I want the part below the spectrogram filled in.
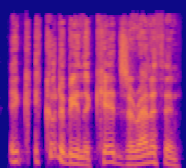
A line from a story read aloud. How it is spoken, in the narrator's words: he laughed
